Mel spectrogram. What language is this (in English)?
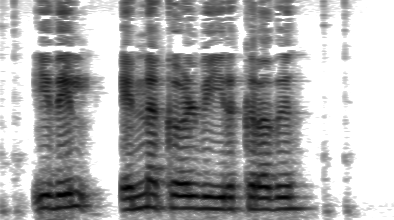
Tamil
